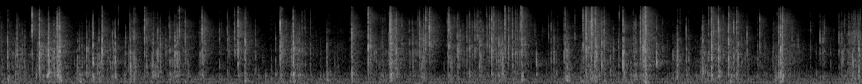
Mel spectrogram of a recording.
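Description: A full, sealed red and white metallized plastic chip bag is held upright while fingertips crinkle it and pull at its seal. Dense, bright crackling and crinkling runs throughout, with quick sharp peaks and very little low end.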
